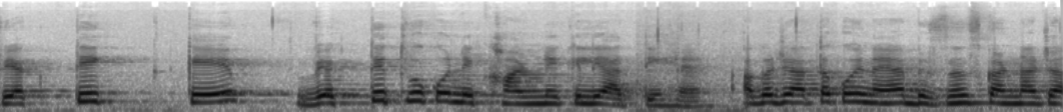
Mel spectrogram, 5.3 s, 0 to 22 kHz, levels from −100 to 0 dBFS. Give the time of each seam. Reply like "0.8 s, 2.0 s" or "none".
3.6 s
